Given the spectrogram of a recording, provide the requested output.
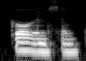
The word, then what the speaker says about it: Göransson: But yeah, Ludwig Göransson, I believe it's pronounced, did lots of the score and the background music for this film.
